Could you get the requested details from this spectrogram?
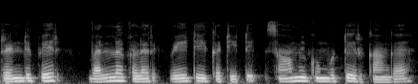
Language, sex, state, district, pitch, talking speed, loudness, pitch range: Tamil, male, Tamil Nadu, Nilgiris, 140 Hz, 130 wpm, -15 LUFS, 135-150 Hz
